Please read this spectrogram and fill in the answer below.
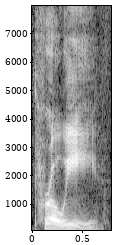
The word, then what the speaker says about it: proe: The Greek word proe has two syllables, like our word holy, but accented at the end.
